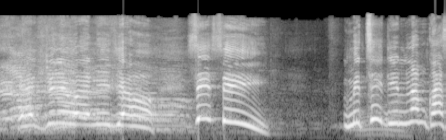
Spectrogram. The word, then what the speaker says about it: Siicie: Sisi! Mutri didn't know what I say about Dion. Sisi. But the way you spell it, it's a guy. S-I-I-C-I-E. Sisi.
